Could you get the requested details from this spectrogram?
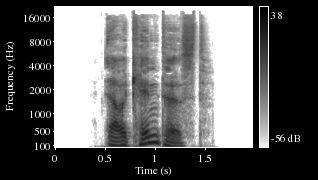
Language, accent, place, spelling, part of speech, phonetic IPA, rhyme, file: German, Germany, Berlin, erkenntest, verb, [ɛɐ̯ˈkɛntəst], -ɛntəst, De-erkenntest.ogg
- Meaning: second-person singular subjunctive II of erkennen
